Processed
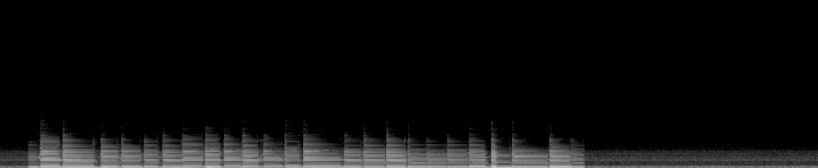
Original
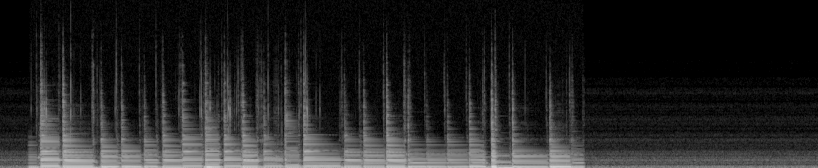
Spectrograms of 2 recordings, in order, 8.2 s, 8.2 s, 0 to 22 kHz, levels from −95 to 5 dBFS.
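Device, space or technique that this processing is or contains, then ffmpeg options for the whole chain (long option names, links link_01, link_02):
bass cabinet: -filter_complex "[0:a]asettb=1/sr,asplit=3[link_01][link_02][link_03];[link_01]atrim=end=1.964[link_04];[link_02]atrim=start=1.96:end=3.02,asetpts=PTS-STARTPTS,afade=type=in:duration=0.004:curve=qsin,afade=type=out:start_time=1.056:duration=0.004:curve=qsin,highpass=200[link_05];[link_03]atrim=start=3.016[link_06];[link_04][link_05]acrossfade=duration=0.004:curve1=hsin:curve2=qsin[link_07];[link_07][link_06]acrossfade=duration=0.004:curve1=qsin:curve2=hsin,highpass=66,equalizer=frequency=100:width_type=q:width=4:gain=4,equalizer=frequency=170:width_type=q:width=4:gain=7,equalizer=frequency=540:width_type=q:width=4:gain=-7,equalizer=frequency=840:width_type=q:width=4:gain=-9,lowpass=frequency=2300:width=0.5412,lowpass=frequency=2300:width=1.3066,volume=-7dB"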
